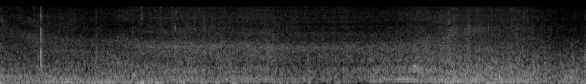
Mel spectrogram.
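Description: Sea surf washing against a rocky shoreline, a steady wash with wind buffeting the microphone; a single sharp click just under half a second in.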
